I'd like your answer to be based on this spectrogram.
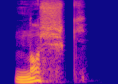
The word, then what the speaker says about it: norsk: Norsk. Norsk. Norsk. – Did you hear the sh sound at the end?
